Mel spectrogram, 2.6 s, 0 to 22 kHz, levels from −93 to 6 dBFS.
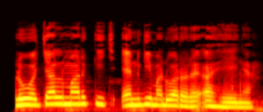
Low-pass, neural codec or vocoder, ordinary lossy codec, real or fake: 19.8 kHz; none; MP3, 48 kbps; real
